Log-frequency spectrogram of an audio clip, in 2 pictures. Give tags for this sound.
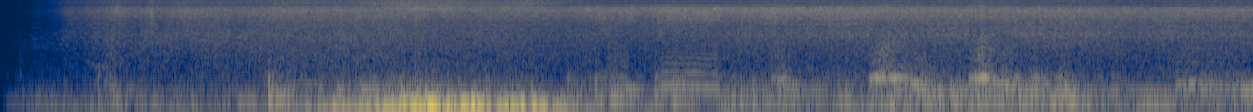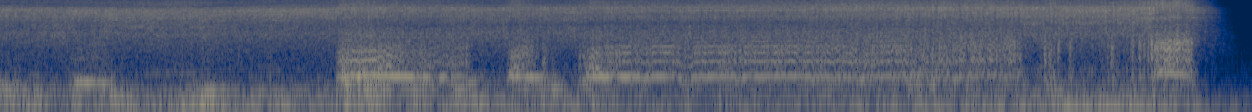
Balloon
Gas
Pressure
Air

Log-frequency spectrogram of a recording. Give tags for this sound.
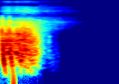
audio
laser
fire
clip
weapon
handgun
noise
shot
pistol
gun

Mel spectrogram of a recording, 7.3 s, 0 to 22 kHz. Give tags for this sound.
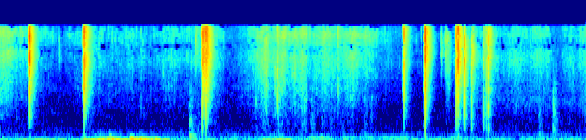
popping
wrap
bubbles
plastic-wrap
dare-9
bubblewrap
pop

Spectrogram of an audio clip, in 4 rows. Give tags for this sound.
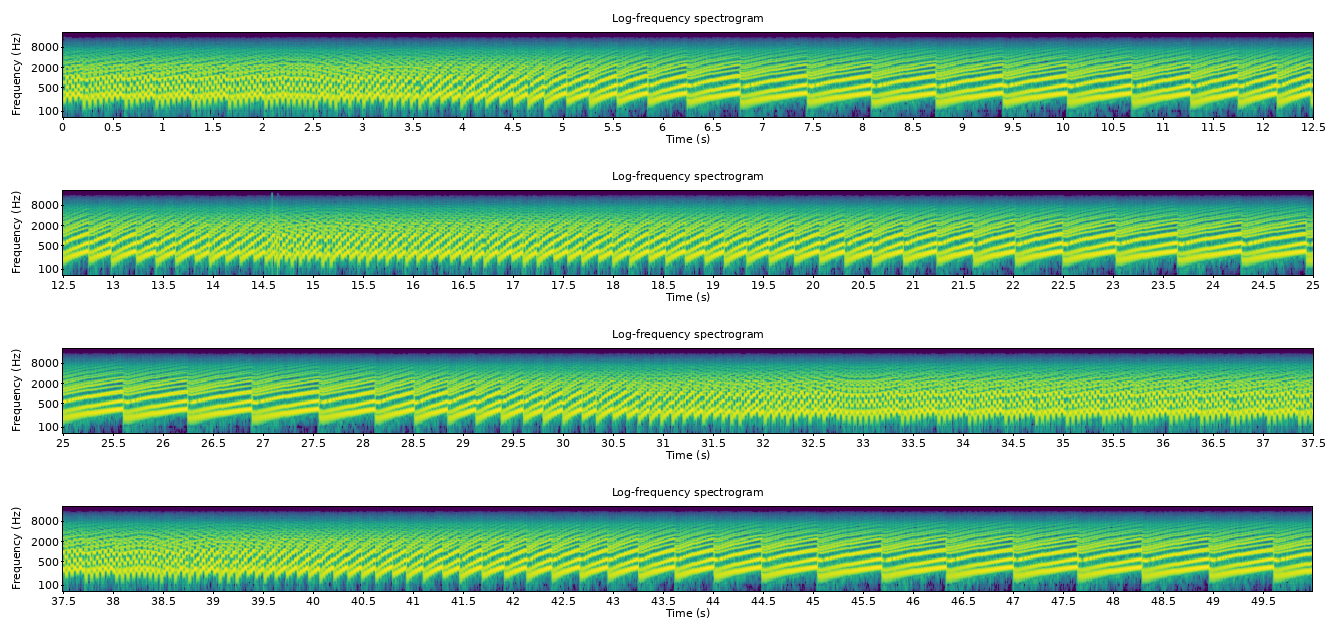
8-bit
arcade
cartoon
chip
chiptune
gameboy
lo-fi
retro
siren
video-game

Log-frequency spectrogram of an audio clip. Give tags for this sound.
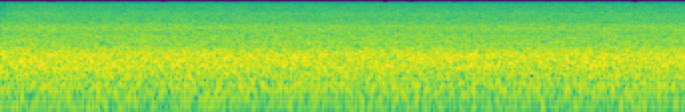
lead
noise
hardstyle
harsh
evil
synth

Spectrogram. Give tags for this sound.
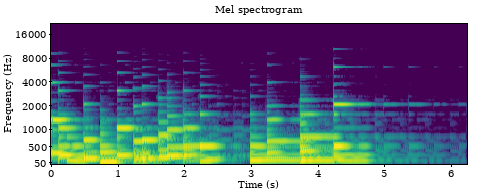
application
bleep
blip
bootup
click
clicks
desktop
effect
event
game
intro
intros
sfx
sound
startup

